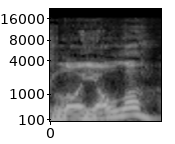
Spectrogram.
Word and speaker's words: Loyola: I think her university is Loyola. I believe that's how you pronounce it. – Yeah.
